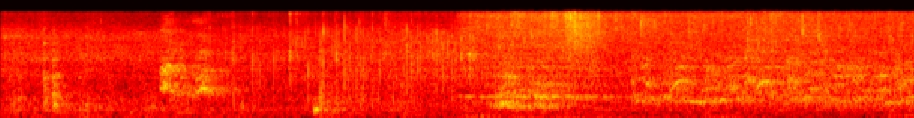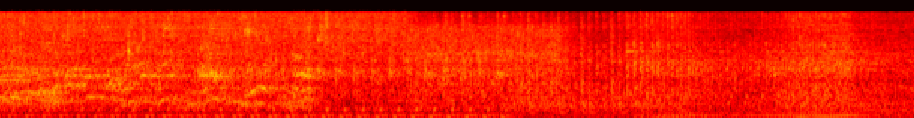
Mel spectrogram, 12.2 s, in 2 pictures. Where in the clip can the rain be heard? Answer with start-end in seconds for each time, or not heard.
0.0-9.9.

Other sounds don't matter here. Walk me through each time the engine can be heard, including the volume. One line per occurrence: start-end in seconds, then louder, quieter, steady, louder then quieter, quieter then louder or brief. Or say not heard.
0.0-12.1 quieter then louder.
